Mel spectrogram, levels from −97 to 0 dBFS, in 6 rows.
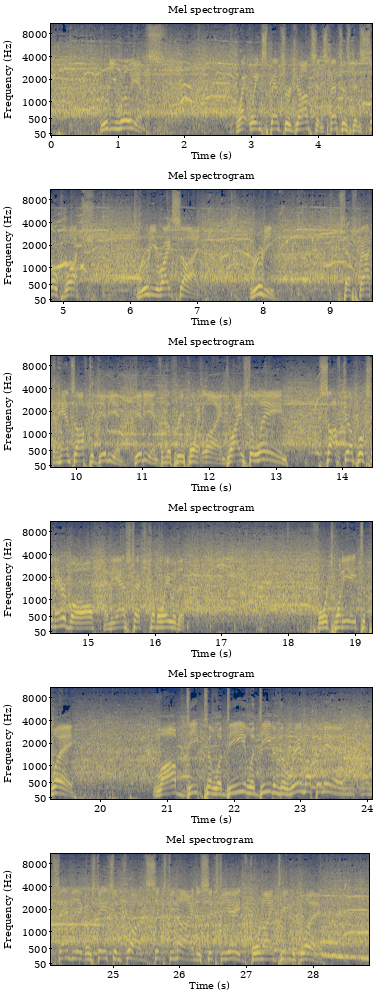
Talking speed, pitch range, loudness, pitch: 145 wpm, 170-220 Hz, -13 LUFS, 185 Hz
